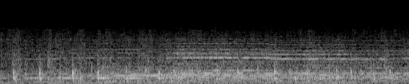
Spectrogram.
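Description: Horse hooves clopping as a wagon is pulled along, a regular beat of muffled thuds over a continuous rumbling, rolling noise.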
